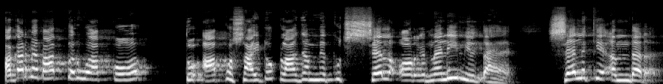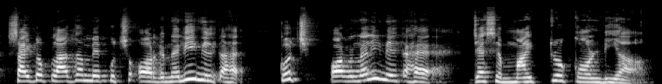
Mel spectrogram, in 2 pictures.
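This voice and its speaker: A man's voice: very high voice, animated, unhurried, fairly bright tone. A male biology teacher lecturing at a board. He keeps asking questions and repeating each term so the class can echo it back. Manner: repeats key terms and asks the class to echo them back.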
